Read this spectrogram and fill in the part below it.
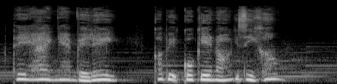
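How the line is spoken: Hesitant. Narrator (Vietnamese): Nam ngập ngừng

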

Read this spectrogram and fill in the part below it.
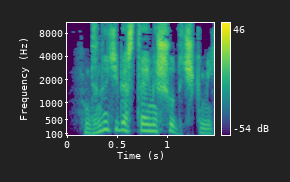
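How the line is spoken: Giggling through tears. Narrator (Russian): хихикнула Дженни, быстро утирая слезы

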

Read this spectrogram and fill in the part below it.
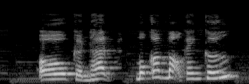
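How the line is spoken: Exclaiming. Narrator (Vietnamese): Pippi kêu lên

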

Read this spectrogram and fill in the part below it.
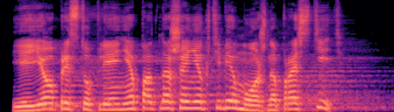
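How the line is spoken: Shouted. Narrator (Russian): крикнул голос

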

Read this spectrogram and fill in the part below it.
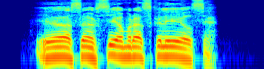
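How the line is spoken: Mumbled. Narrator (Russian): пробормотал он

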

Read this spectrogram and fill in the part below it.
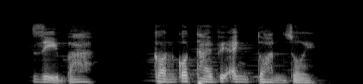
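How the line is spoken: Trembling, near tears. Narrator (Vietnamese): cất giọng run rẩy như sắp khóc

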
